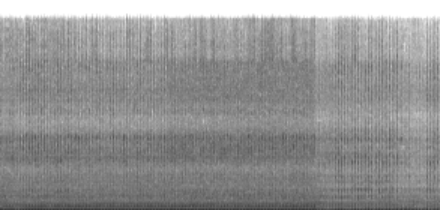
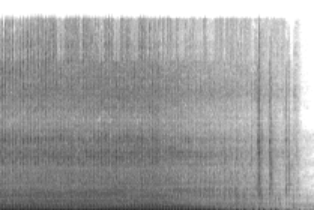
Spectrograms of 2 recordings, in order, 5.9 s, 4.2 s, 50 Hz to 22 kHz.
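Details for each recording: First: Small engine on a power washer at the wand's minimum-flow setting, steady at first, then rising and sagging over and over as the governor hunts; a carburetor fault is found. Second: Power washer's small single-cylinder engine, on fresh 89 gas after carb removal and cleaning (it had run only on choke), runs evenly with a steady beat for two seconds, then slows and dies when switched off; normal running.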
